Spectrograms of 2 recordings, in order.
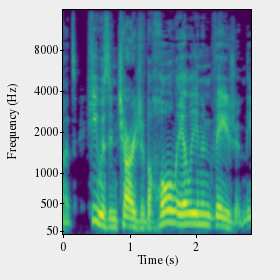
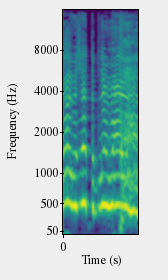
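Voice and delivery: very high voice, pitch climbing upward; 3 dB louder than usual. A narrator reading a story voices Billy answering, Billy's high voice. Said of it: "Billy says in your high voice".

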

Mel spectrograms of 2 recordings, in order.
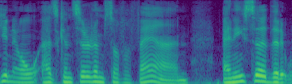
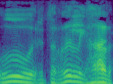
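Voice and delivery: put-on thick brogue; 3 dB louder than usual. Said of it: "she has that thick brogue".

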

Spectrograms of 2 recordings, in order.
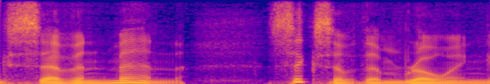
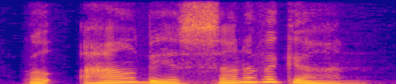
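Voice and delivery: stunned, dazed, pitched-up wonder; 5 semitones higher than usual. A woman facing a dark-haired young man: dazed. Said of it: "she said dazedly".

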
